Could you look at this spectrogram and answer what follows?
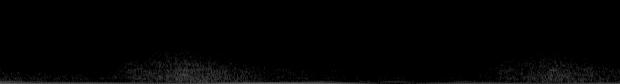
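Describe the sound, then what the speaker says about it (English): Soft ocean surf swells and recedes in slow waves, a faint, distant-sounding wash heard from a sphere held to the ear in Final Fantasy X, with a low steady hum beneath and no talking. "I didn't know if you held a sphere to your ear you could hear the ocean."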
